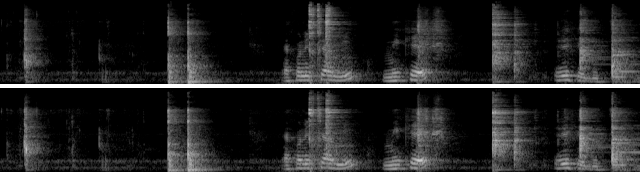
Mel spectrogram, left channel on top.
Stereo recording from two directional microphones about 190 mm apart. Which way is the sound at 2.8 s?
30° left (ahead or behind).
